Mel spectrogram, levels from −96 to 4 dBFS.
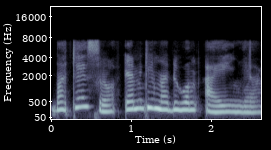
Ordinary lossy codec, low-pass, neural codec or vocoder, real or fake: none; 7.2 kHz; codec, 16 kHz, 1 kbps, FreqCodec, larger model; fake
